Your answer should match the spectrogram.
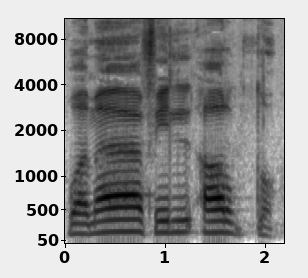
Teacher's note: وما فی الارض، را موٹا اور ضاد موٹا، اور ضاد کا مخرج بتا دوں ایک دفعہ کہ ضاد کا جو مخرج ہے وہ زبان کی بائیں کروٹ کو اوپر کی جو داڑیں ہیں ان کے ساتھ جب ٹچ کریں گے تو ضاد صحیح طرح سے ادا ہوگا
